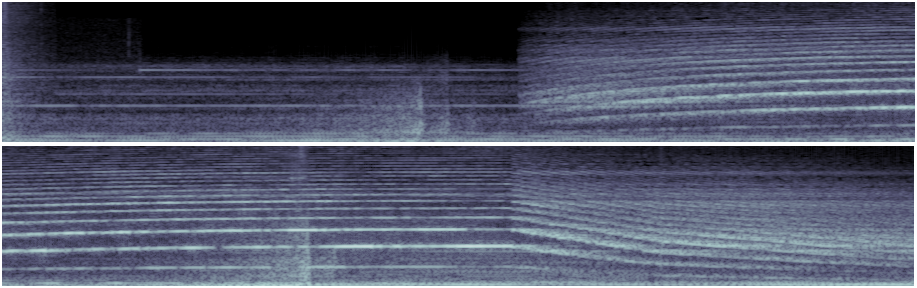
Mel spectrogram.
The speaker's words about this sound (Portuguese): Ah, essa sirene não falha mesmo. Eu preciso descobrir o que, que é isso.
